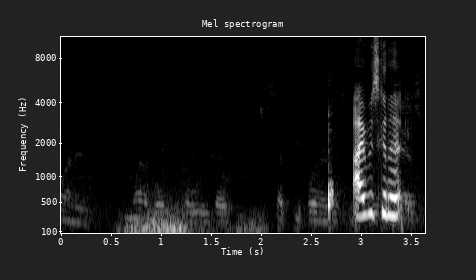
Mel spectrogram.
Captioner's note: gentle speaking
